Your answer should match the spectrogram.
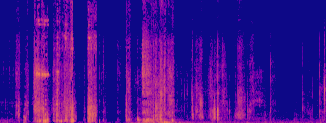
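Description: Folded paper instruction sheets being unfolded and smoothed flat, rustling and crinkling in short, irregular bursts.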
